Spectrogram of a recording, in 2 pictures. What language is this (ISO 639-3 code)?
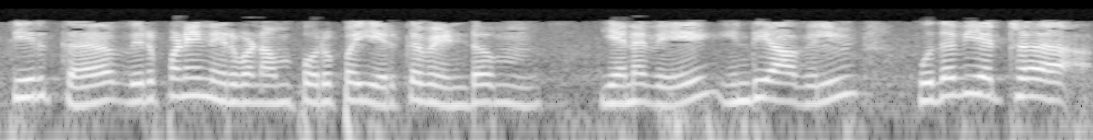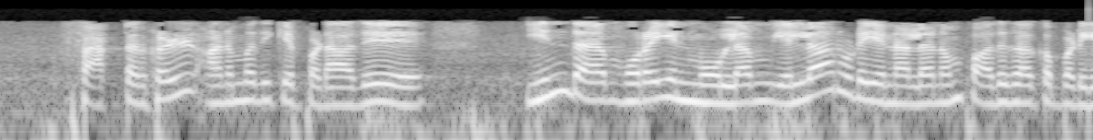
tam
